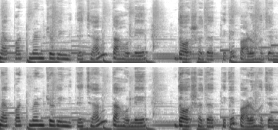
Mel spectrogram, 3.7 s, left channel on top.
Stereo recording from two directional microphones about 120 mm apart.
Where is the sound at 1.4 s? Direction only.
20° right (ahead or behind).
